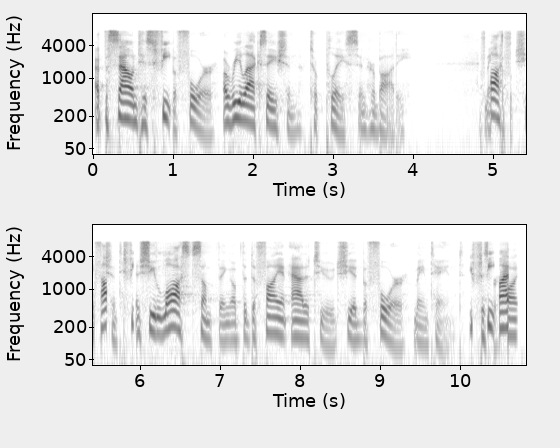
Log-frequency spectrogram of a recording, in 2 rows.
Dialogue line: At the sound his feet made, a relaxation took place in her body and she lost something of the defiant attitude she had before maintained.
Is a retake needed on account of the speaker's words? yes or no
yes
